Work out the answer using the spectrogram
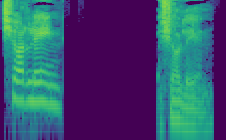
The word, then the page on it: charleen: Dutch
